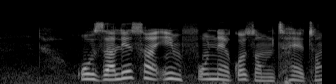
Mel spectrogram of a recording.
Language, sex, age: South Ndebele, female, 22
